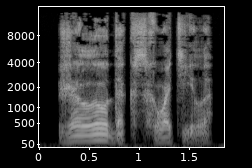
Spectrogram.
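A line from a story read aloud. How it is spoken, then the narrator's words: Grumbling mutter. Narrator (Russian): пробурчал Рон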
